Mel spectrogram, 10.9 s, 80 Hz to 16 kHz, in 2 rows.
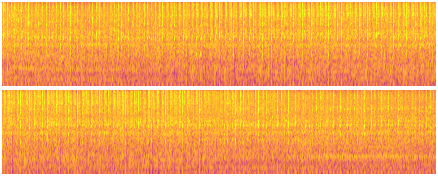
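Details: NOMA 8hp snowblower single-cylinder engine with the plugged gas line blown clear, warmed up for an oil change: an even, fast chatter at steady speed with no surging or dying out. It runs okay.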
